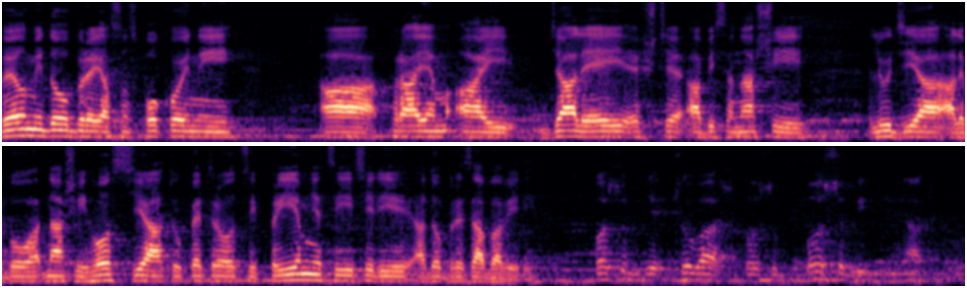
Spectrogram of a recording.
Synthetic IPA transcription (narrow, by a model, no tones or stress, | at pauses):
ʋɛʎmid̪ɔbɾɛjasɔmspɔkɔjniː | apɾajɛmaj | ɟaʎɛjɛʃcɛʔabisanaʃiː | ʎuɟɪaa̰lɛbɔnaʃiɦɔscɪat̪upɛt̪ɾɔʊt͡sipɾiːjɛmɲɛt͡siːcilia̰d̪ɔbɾɛzabaʋḭlḭ | ɔsɔbɲɛt͡ʃɔʋaːsɔsɔ | ɔsɔbit̪̚niːna̰t̪ɔ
